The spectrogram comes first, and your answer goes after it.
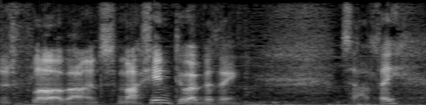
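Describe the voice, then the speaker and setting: A man talks very fast, his pitch rising and falling in an ordinary way, with light noise in the background. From England. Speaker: gamer. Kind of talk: gameplay commentary. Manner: casual, rambling with fillers. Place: home room.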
